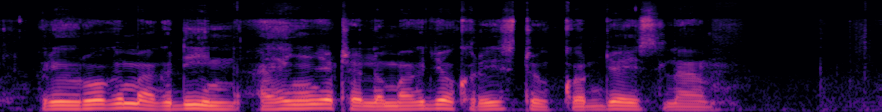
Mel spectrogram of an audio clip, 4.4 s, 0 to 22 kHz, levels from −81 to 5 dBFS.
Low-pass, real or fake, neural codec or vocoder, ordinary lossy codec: none; fake; vocoder, 44.1 kHz, 128 mel bands, Pupu-Vocoder; none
